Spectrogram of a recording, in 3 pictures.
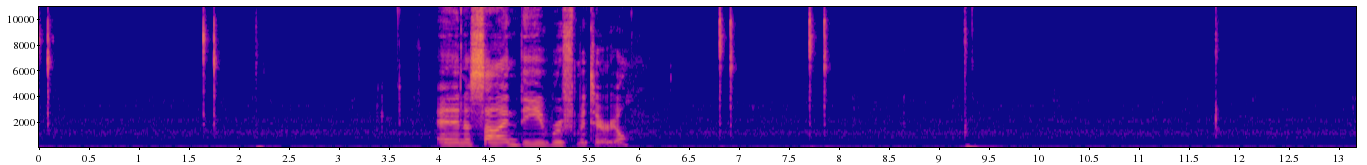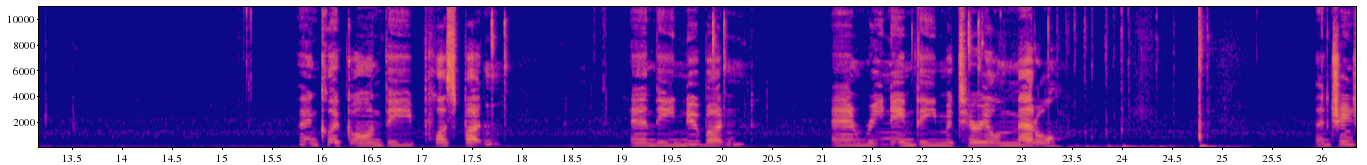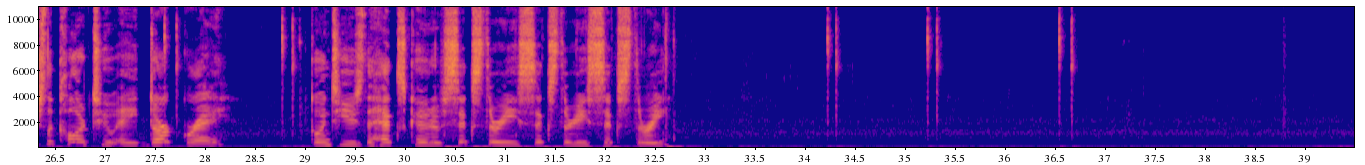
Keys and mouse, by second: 9.2 a, 17.7-24.3 drag, 27.5-36.0 drag.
